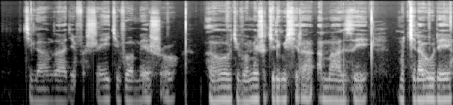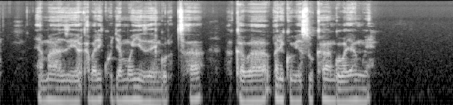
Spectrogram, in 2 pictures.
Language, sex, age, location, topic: Kinyarwanda, male, 18-24, Kigali, health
